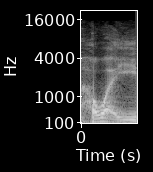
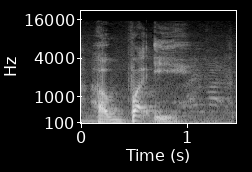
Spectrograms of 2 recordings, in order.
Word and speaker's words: Hawaii: And just like you say Hawaii, but it's not Hawaii, it's Hawaii. But when you pronounce it, it's with a V.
